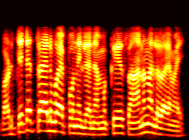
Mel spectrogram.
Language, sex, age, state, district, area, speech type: Malayalam, male, 18-30, Kerala, Malappuram, rural, conversation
